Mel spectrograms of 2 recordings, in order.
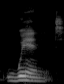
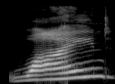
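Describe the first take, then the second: First: The vowel is a short i sound. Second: The vowel is a long i sound. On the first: It means moving air. "I don't hear long I in the word wind" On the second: It means to twist or coil something. "notice the long I word in it"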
